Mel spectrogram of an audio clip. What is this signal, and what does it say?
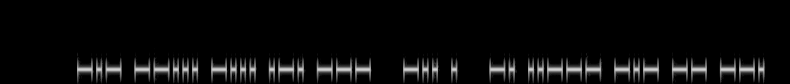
Morse code, heard as a keyed tone, about 25 wpm, 700 Hz. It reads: K7BRO DE N2KMG
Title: USA Callsign DE Callsign - 5 Characters - 25wpm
